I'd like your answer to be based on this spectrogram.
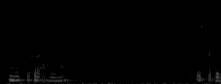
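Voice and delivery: soft whisper. Real, not acted. Reader whispers to the child at the zoo. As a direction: lean in and whisper the question.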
